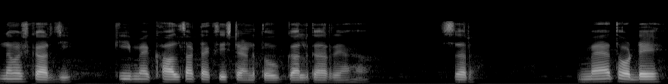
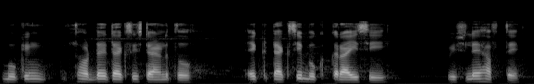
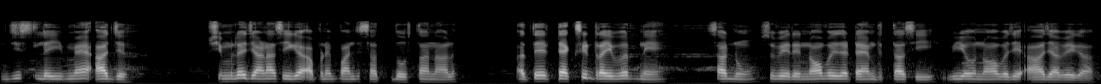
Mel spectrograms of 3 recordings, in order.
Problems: constant background noise, background conversations at intervals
